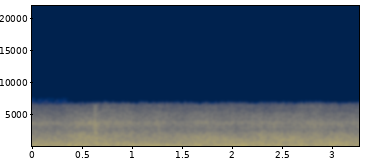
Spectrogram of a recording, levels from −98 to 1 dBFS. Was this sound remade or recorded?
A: recorded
